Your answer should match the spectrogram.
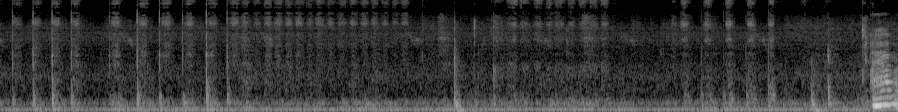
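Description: Coloured pencil makes long, flicking strokes on paper while drawing a Jack Russell Terrier's wire fur, producing a quick series of soft, close scratchy swishes in uneven rhythm over a faint low hum.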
